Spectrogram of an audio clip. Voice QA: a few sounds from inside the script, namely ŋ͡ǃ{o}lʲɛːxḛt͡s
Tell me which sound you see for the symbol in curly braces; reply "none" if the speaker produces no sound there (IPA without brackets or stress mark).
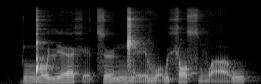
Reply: o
